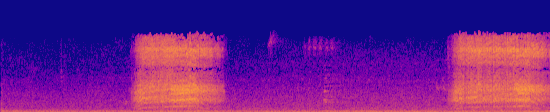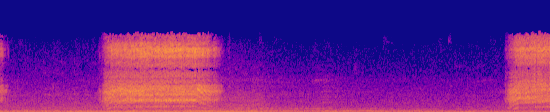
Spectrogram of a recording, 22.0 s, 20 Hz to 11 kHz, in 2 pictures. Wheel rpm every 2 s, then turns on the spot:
0, 70, 20, 0, 50, 60, 40, 90, 0, 0, 40.
none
